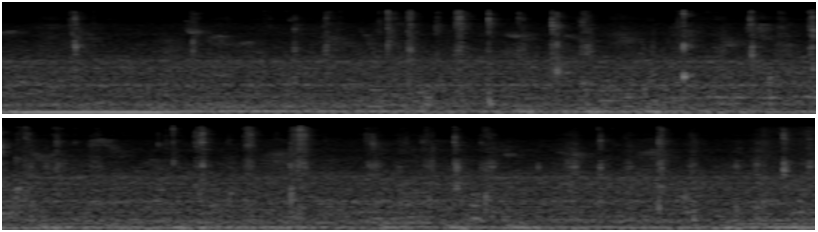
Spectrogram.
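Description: Close-miked eating: chewing and lip-smacking, heard as many small scattered wet clicks, over a steady low hum that is louder for the first second.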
